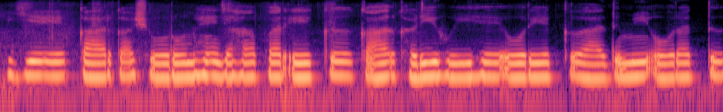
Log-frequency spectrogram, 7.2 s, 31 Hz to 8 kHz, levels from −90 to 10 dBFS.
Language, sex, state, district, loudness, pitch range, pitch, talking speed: Hindi, female, Chhattisgarh, Raipur, -12 LUFS, 175-190 Hz, 180 Hz, 140 wpm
